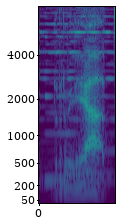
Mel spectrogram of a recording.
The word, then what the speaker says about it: read: Pero recuerden, el inglés es una lengua que no es fonética. Significa que no se pronuncia como se lee. Porque esta palabra se pronuncia read ¿Siguen? como si la E y la A se mezclaran y formaran una E.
